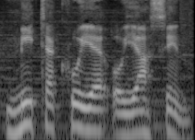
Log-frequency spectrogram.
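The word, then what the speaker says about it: Mitakuye Oyasin: In ancient Native American wisdom, uh they have a phrase that's I think pronounced mitakuya o yasin, which is we are all relatives.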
